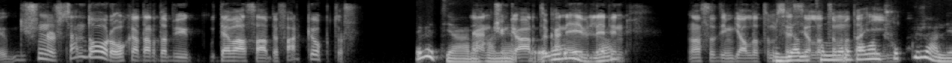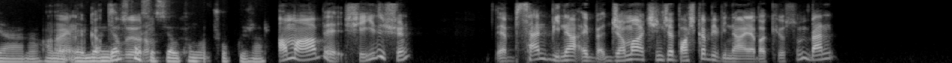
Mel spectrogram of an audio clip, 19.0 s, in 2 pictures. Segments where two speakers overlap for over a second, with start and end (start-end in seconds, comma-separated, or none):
4.7-6.2, 7.7-9.1, 10.0-11.2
